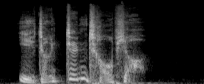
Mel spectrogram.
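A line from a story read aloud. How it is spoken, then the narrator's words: Quiet mumbling. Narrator (Chinese): 他小声咕哝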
